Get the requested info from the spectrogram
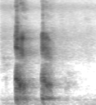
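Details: Child giving two short, dry coughs in quick succession while reading a picture book aloud; cough.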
